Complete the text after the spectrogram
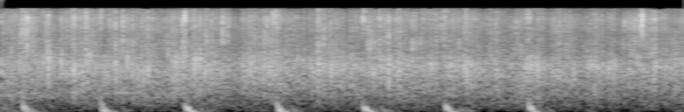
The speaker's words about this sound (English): And I just want to stop for a moment. We've done a lot of clapping and just celebrate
